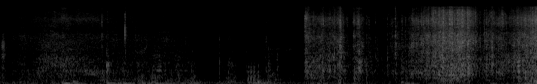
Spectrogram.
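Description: Orange tissue paper rustling and crinkling as hands fold it back inside a cardboard box. Soft at first, a brief lull about two seconds in, then louder, busier crinkling for the last couple of seconds.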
